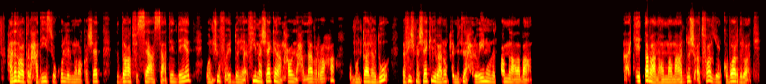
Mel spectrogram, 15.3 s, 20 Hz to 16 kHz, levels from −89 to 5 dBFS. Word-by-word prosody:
هنضغط 180 -6 +4
الحديث 155 +5 -2
وكُلّ 160 -2 -6
المناقشات 130 +4 -3 0.2
تتضغط 145 +4 +1
في - - -10
الساعة 140 +1 +2
الساعتين 125 +3 -3
ديّة 170 +9 0 0.3
ونشوف 170 +7 -5
إيه - - -4
الدنيا، 130 -4 -5
في 190 - -1
مشاكل 170 +2 +3
هنحاول 150 +1 0
نِحلّها 130 +3 -1
بالراحة 135 +2 -4 0.3
وبمنتهى 130 +5 +2
الهدوء، 145 - 0 0.3
ما 140 - -2
فيش 180 +2 -2
مشاكل 165 +3 +2
يبقى 145 -6 +3
هانقول 155 +4 -3
كلمتين 125 -2 -4
حلوين 150 +6 -1
ونتطمن 145 -1 -2
على 120 0 +2
بعض. - - -1 1.8
أكيد 180 0 0
طبعًا 160 - +8
هُم 120 +1 -2
ما 120 - +1
عادُوش 135 +8 0
أطفال 190 -2 0
دُول - - -2
كُبار 165 +6 +5
دلوقتي. 120 -5 -4
145 Hz, 150 wpm, -24 LUFS, 125-165 Hz, 1.8 s, طبعًا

